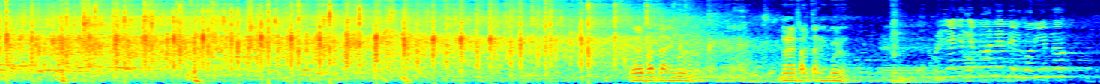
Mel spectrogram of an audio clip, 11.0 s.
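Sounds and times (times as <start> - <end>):
faint voices and whoops: 0.0 - 2.2
audience applause: 0.0 - 7.4
speech: 6.4 - 7.2, 7.8 - 9.2.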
